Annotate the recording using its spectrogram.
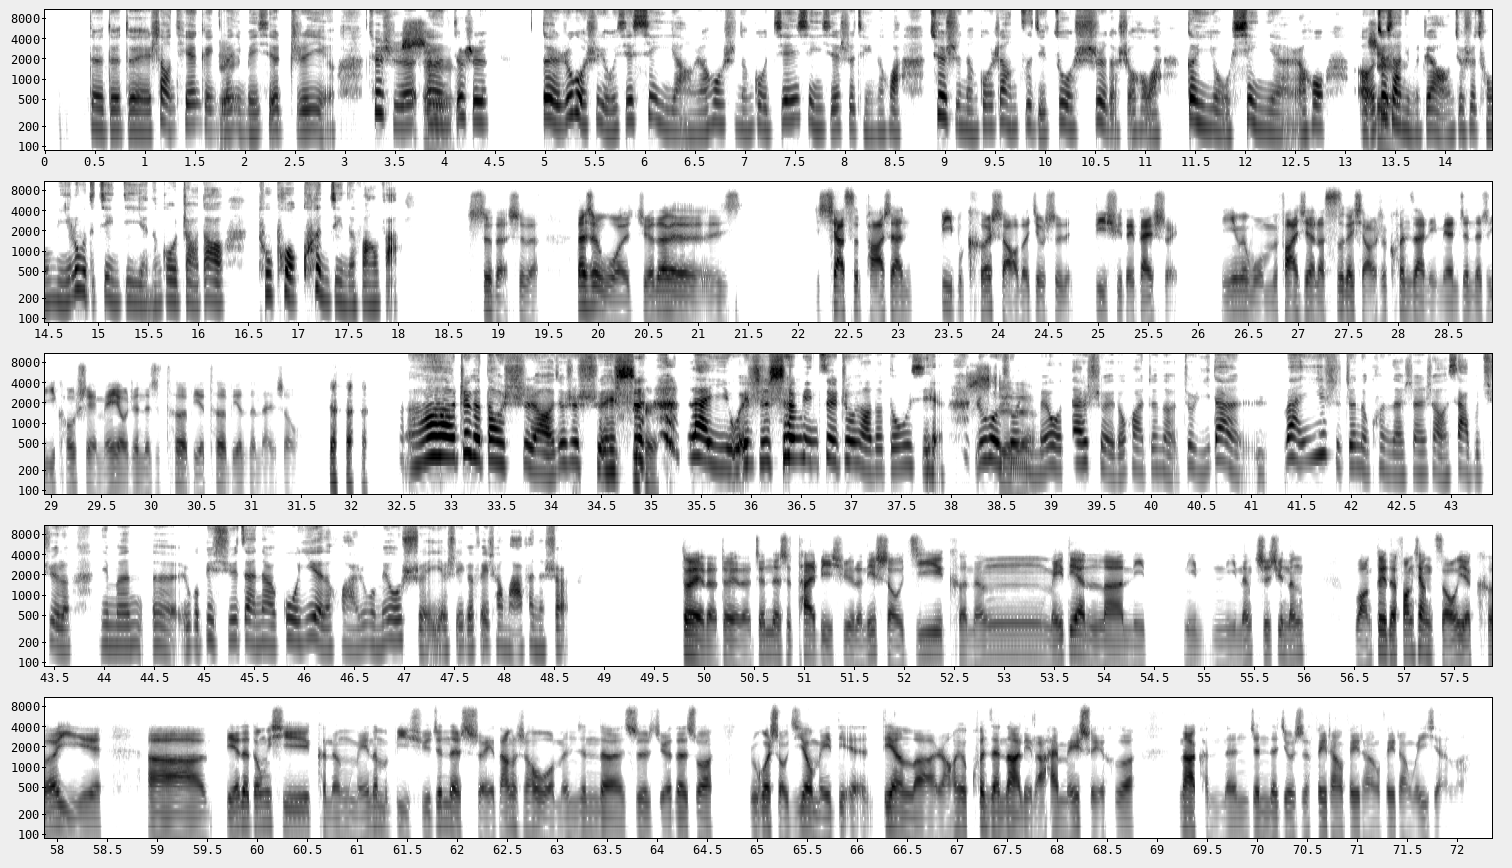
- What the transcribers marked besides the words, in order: laugh; other background noise; laughing while speaking: "是"; laughing while speaking: "水是赖以维持生命最重要的东西"
- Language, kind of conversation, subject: Chinese, podcast, 你最难忘的一次迷路经历是什么？
- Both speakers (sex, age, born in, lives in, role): female, 45-49, China, United States, host; male, 30-34, China, United States, guest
